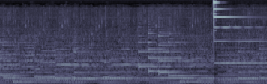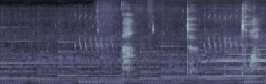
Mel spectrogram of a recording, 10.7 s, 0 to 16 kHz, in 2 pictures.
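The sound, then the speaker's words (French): A small bell chimes once at the end of a guided meditation, a bright struck tone whose high ringing partials linger and fade over a soft, sustained music bed. “À 3, après la clochette, tu ouvriras les yeux tout doucement.”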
